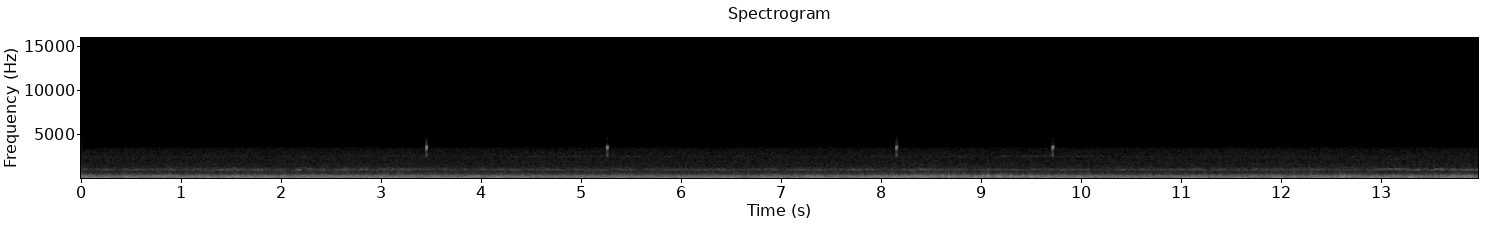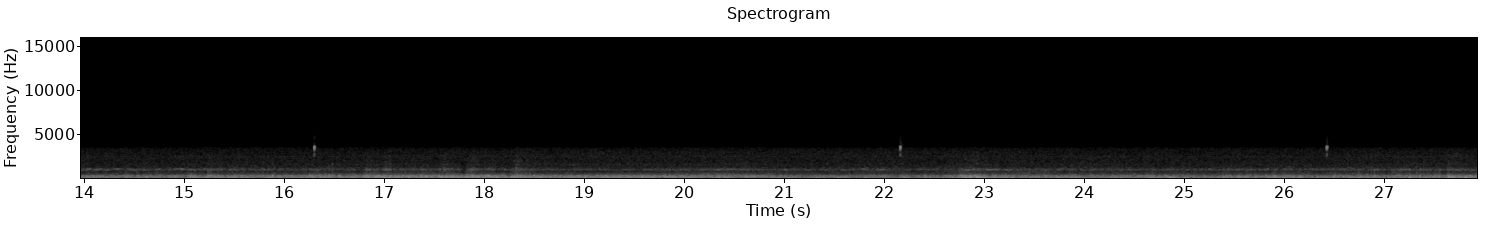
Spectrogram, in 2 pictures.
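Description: Wind rushes and buffets steadily against a microphone.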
